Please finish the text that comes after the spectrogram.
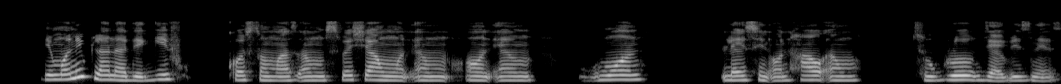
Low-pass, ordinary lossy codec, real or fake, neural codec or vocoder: none; none; fake; codec, 16 kHz, 16 kbps, FunCodec, trained on Chinese and English, 50 frames a second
